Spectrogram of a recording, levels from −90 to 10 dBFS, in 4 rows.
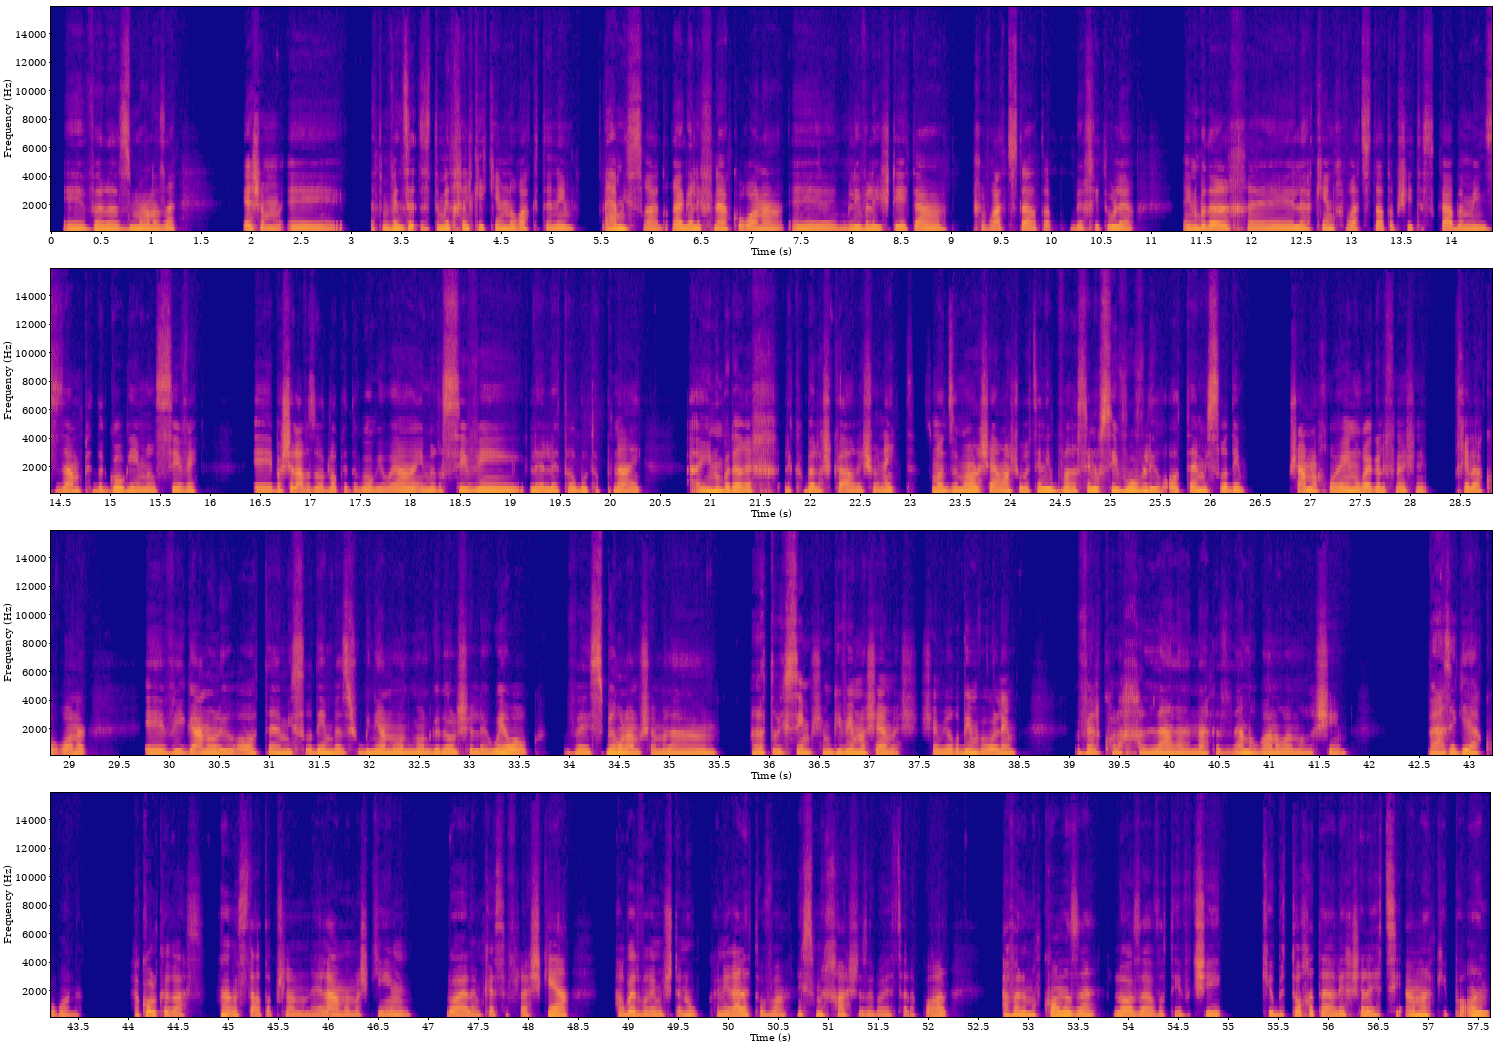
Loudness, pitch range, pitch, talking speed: -19 LUFS, 190-240 Hz, 205 Hz, 145 wpm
